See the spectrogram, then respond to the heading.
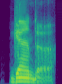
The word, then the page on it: gander: British English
